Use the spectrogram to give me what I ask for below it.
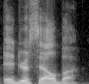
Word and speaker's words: Idris Elba: It also has James Remar and uh I always say his name wrong is El I always say Idris Idris Elba. Thank you. I cannot pronounce his name to save my life.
